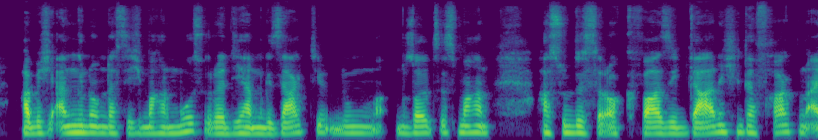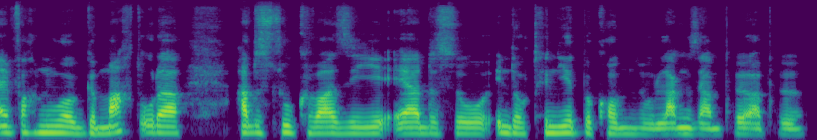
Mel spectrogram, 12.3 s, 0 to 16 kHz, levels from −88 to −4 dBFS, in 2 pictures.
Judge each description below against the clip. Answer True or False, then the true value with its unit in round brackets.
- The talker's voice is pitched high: False (125 Hz)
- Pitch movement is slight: True (1.9 semitones)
